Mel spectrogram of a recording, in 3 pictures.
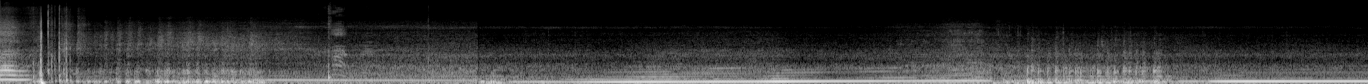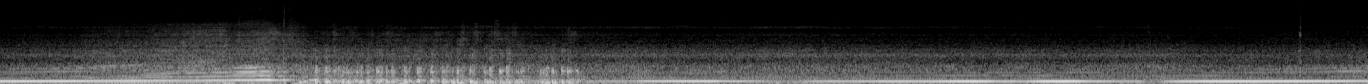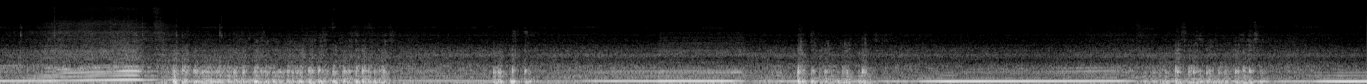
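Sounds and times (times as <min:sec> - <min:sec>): exhaust crackles and pops: 0:00.0 - 0:05.2, 0:09.2 - 0:20.0, 0:26.0 - 0:33.0, 0:34.6 - 0:37.4, 0:38.2 - 0:41.0
car engine revving: 0:00.0 - 0:41.0.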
